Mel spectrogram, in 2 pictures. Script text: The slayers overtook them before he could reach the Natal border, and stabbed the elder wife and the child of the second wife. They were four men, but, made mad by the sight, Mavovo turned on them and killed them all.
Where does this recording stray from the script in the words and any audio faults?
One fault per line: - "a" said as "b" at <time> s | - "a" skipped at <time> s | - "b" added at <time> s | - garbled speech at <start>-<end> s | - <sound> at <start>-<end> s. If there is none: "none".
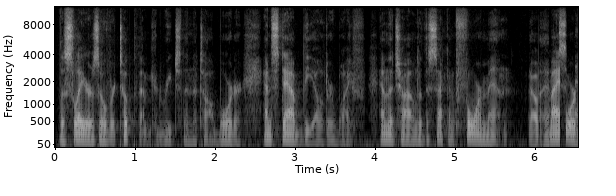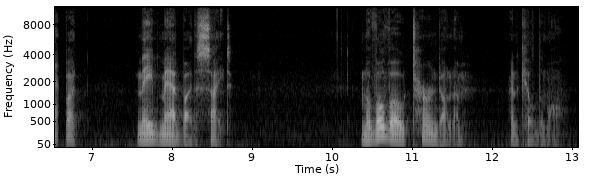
- "before he" skipped at 1.2 s
- "wife They were" skipped at 5.0 s
- garbled speech at 5.9-6.6 s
